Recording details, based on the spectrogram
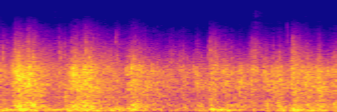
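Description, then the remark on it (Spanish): An audience applauds the candidates by stamping their heels in a dense, rumbling, continuous patter of thuds, loud, filling the whole stretch with a steady drumming roar. “Después, un aplauso versión taconeo.”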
